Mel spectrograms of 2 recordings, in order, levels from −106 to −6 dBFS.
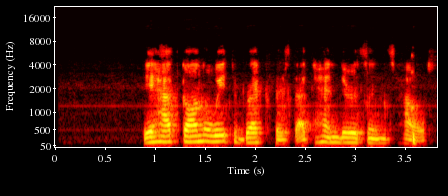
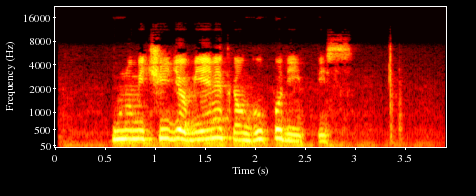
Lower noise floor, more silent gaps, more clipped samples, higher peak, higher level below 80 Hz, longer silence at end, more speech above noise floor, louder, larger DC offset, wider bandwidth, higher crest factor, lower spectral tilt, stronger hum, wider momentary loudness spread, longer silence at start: first, -79 dBFS vs -50 dBFS; neither; neither; second, -16 dBFS vs -2 dBFS; second, -76 dBFS vs -44 dBFS; second, 0.15 s vs 0.45 s; first, 45 dB vs 31 dB; second, -35 LUFS vs -19 LUFS; neither; second, 7.2 kHz vs 8 kHz; about the same, 20 dB vs 18 dB; first, -6.5 dB/octave vs -4.5 dB/octave; second, none vs 60 Hz at -40 dBFS; second, 8 LU vs 24 LU; first, 0.9 s vs 0.55 s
